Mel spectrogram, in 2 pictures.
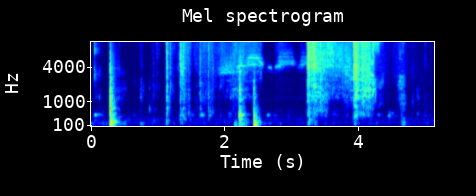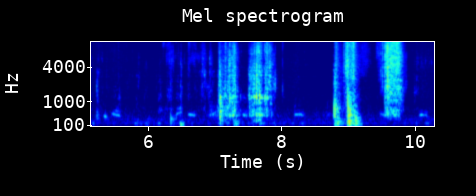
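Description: Gloved hands handling and opening a box of trading-card packs: sharp clicks of cardboard and packaging, with bursts of crinkling plastic wrap and foil packs. The longest crinkling comes about three seconds in, and more comes near seven and nine seconds.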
